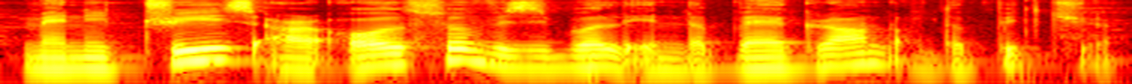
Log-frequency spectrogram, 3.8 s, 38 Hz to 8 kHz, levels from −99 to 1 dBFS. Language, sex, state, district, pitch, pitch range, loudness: English, male, Assam, Kamrup Metropolitan, 115 Hz, 105-135 Hz, -17 LUFS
